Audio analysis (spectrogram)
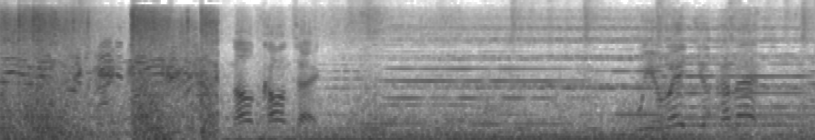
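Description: Rolling gunfire from a Company of Heroes battle, with Panzer Grenadiers shooting at a rifleman squad, crackling steadily under an ongoing spoken commentary.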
